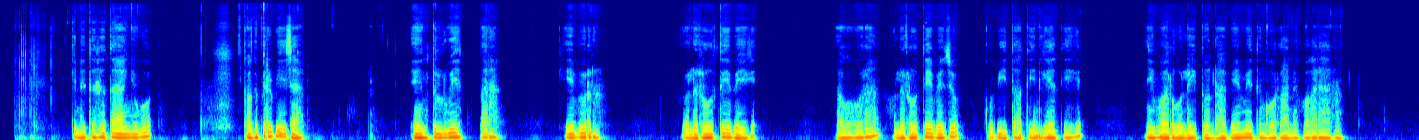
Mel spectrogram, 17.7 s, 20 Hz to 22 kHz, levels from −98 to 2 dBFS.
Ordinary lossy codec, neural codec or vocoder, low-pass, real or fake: none; vocoder, 44.1 kHz, 128 mel bands, Pupu-Vocoder; 19.8 kHz; fake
